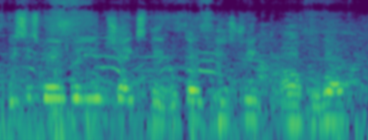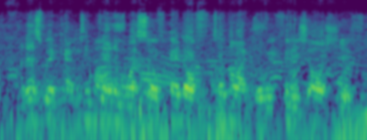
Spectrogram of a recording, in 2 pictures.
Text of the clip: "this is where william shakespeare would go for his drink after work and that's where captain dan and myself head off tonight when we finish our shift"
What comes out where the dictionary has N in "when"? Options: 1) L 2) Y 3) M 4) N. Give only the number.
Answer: 1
